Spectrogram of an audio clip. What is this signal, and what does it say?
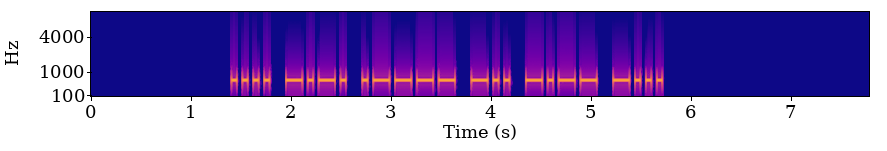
Morse code, heard as a keyed tone, about 22 wpm, 700 Hz. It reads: HC1DYB
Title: DXCC-100 Call Signs - 6 Characters - Repeated 2x - 22wpm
